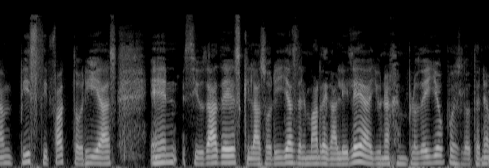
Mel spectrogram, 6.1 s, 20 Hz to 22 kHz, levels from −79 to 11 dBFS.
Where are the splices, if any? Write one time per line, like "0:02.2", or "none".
0:03.1

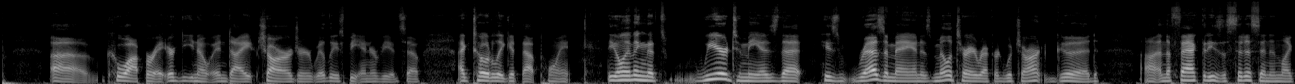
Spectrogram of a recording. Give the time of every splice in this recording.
0:01.0
0:02.5
0:08.1

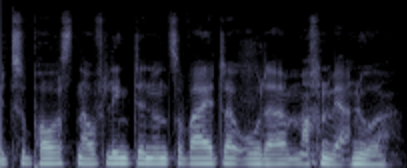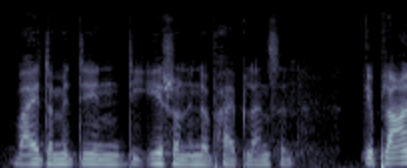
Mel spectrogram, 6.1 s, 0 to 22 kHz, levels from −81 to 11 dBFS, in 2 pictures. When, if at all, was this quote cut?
0:02.6

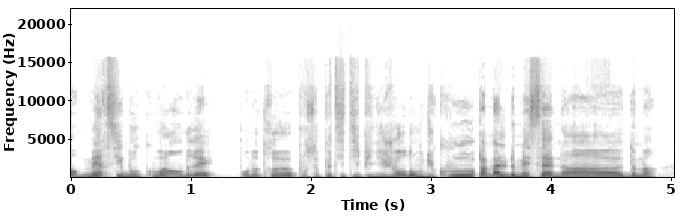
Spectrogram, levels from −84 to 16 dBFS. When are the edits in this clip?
0:01.3
0:03.3

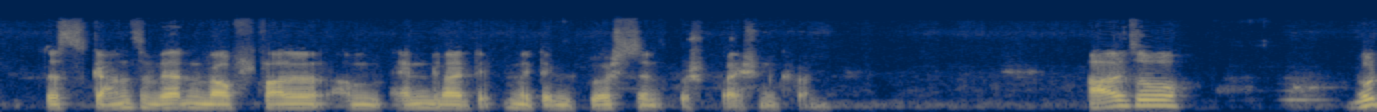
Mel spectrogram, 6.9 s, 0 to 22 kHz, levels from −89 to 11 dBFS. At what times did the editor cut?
0:01.3
0:02.2
0:02.9
0:03.3

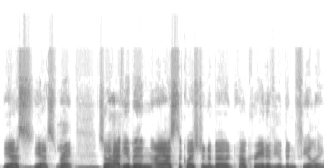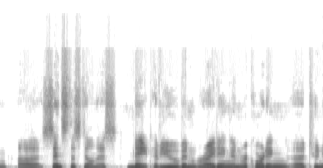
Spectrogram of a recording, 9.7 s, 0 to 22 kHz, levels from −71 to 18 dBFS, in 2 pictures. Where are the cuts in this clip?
0:05.0
0:06.7

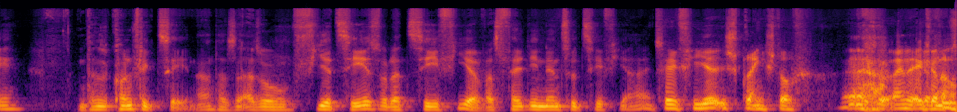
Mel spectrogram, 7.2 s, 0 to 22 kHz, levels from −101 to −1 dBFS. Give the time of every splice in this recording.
none

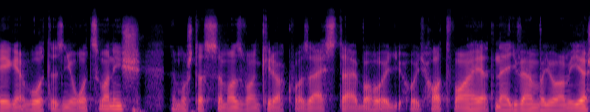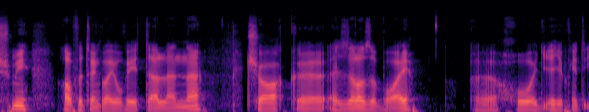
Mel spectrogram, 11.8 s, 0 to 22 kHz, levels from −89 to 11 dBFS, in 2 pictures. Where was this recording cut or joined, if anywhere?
0:01.6
0:06.9
0:08.3

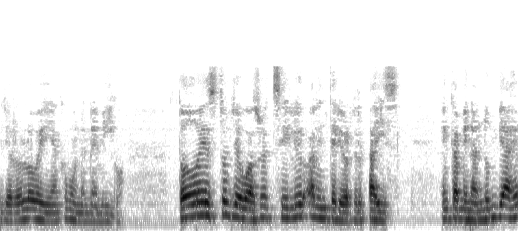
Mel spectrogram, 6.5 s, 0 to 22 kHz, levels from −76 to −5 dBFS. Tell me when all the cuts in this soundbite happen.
none

